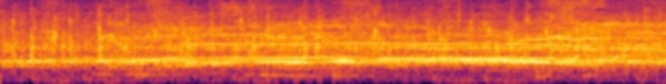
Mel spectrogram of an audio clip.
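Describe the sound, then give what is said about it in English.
A ballpark crowd at Keesler Federal Park gives pitcher Logan Henderson a standing ovation after his dominant start: a steady, sustained roar of applause and cheering that holds at an even loudness throughout, with a few high whistles ringing over the dense clapping. “Logan Henderson, a dominant start, and he gets a standing ovation from the crowd at Keesler Federal Park.”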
